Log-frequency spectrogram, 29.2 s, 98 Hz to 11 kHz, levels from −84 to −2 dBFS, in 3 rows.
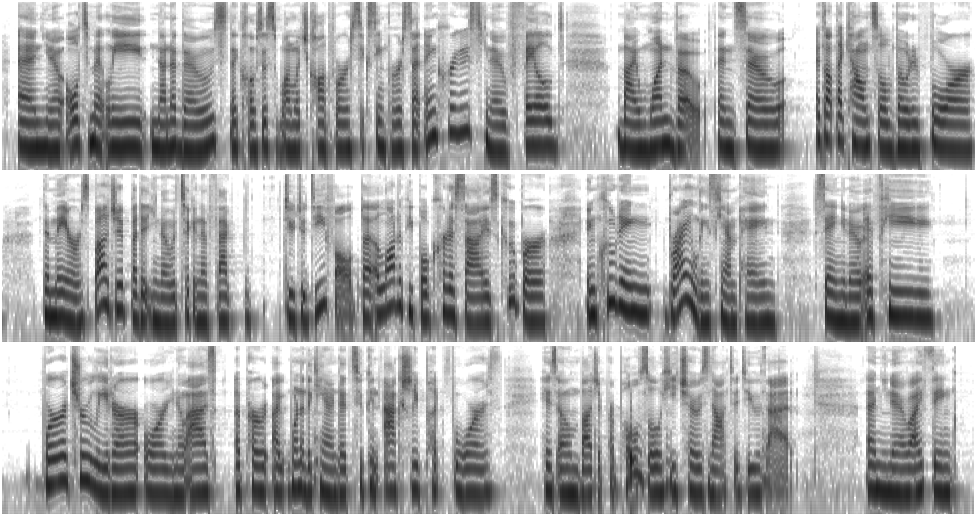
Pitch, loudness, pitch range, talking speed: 185 Hz, -21 LUFS, 180-200 Hz, 195 wpm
